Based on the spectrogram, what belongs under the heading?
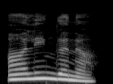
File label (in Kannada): "ಆಲಿಂಗನ", Kannada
